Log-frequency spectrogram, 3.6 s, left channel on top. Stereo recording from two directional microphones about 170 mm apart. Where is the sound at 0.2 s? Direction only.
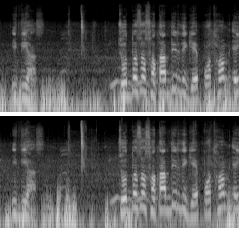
30° left (ahead or behind).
